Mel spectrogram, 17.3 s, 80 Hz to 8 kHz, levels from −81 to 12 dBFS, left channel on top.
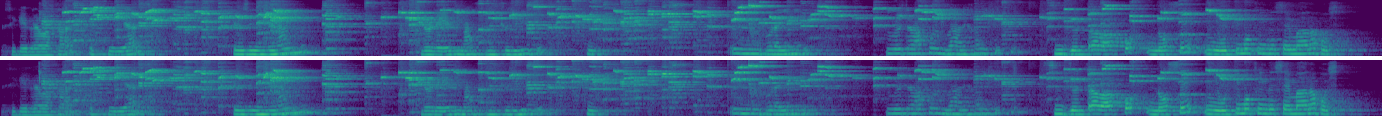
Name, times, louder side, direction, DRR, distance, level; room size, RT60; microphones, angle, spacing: voice 1, 0.1-1.8 2.9-3.8 5.2-6.8 9.1-10.1 11.1-12.6, left 2 dB, 75° left, 7 dB, 1.0 m, -29 dB
sound 1, 0.5-3.5 4.0-4.2 4.6-11.0 11.2-11.8 12.2-12.6 13.0-14.2 14.5-15.5, equal, 10° right, 2.5 m, -22 dB
voice 2, 13.1-16.7, right 2 dB, 50° right, 9 dB, 0.7 m, -26 dB
10.0 x 9.0 x 5.6 m, 1.4 s
head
